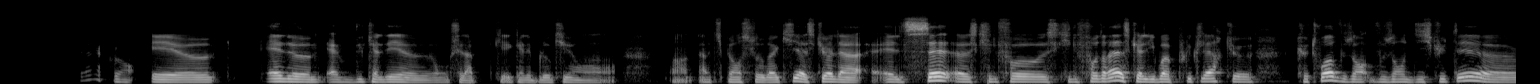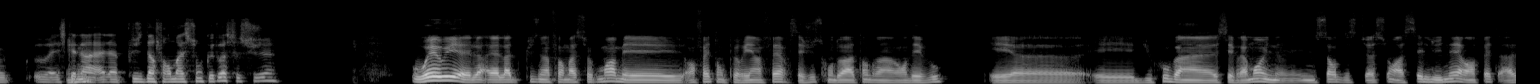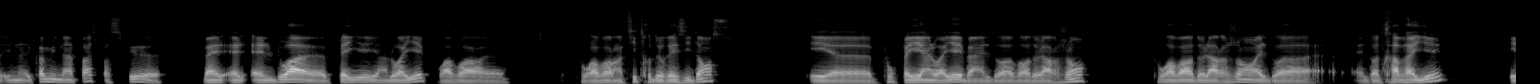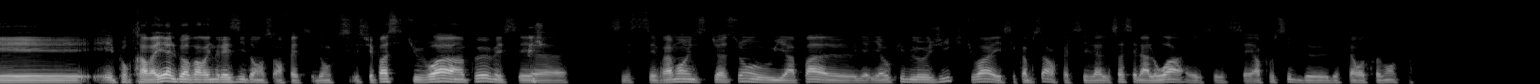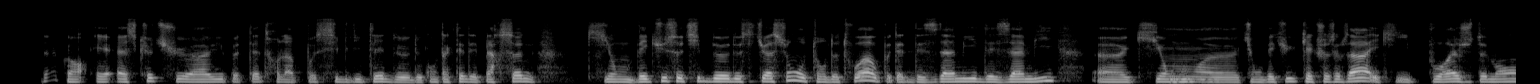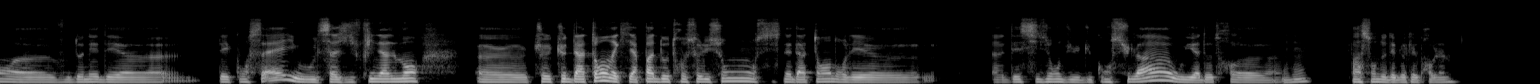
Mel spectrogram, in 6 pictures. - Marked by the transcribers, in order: tapping; stressed: "sait"; drawn out: "Et"; stressed: "finalement"
- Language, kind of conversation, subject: French, advice, Comment aider quelqu’un en transition tout en respectant son autonomie ?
